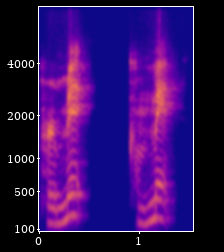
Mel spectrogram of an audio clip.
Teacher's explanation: La mayor fuerza de voz va en la última sílaba.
